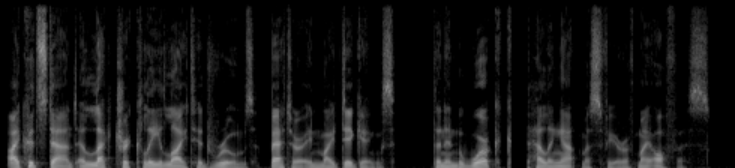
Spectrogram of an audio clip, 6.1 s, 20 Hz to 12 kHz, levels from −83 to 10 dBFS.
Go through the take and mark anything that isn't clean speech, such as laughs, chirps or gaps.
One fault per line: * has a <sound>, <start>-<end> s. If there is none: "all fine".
* has a dropout, 4.3-4.4 s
